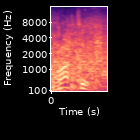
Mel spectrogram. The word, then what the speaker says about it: Latu: Latu comes in. If you really want to say it like a Finn, it's Aku Latu.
